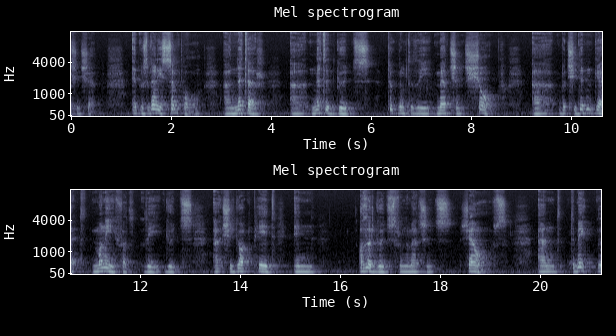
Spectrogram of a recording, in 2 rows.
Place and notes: Shetland Museum & Archives, Hay's Dock, Shetland Islands, UK - Excerpt of interview with Brian Smith, talking about Truck
This is an excerpt of a discussion between myself and Brian Smith in the Shetland Museum, about the horrendous Truck system. The Truck system was in operation in Shetland between the 1840s and the 1940s, and was an exploitative relationship between merchants and knitters, whereby knitters were paid in useless goods like sweets and tea for their amazing handiwork. These women were then forced to barter these useless goods with farmers and other merchants for stuff they could actually eat, like bread and potatoes. Brian Smith is the archivist at the Shetland Museum and Archives and is very knowledgeable about Truck. Here he talks about how the Truck system operated even after it was officially made illegal.
3 August 2013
